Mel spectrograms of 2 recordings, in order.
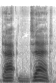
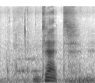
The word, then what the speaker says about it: debt: he should say doubt, debt when he should pronounce debt, D-E-B-T and not D-E-T.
